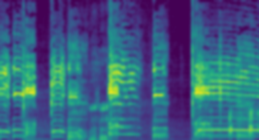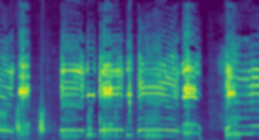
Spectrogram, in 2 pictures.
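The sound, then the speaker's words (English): Loud animal sound effects from an AI machine follow one another in quick succession: croaking frog calls, a clucking, squawking chicken and a grunting pig, with bursts of honk-like noise and no talking. “Frog, chicken, and a pig.”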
